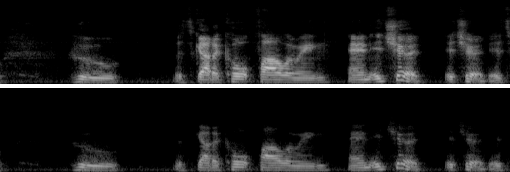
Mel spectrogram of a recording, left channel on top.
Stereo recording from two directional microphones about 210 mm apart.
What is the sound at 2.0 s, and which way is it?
Speech, 20° left (ahead or behind).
